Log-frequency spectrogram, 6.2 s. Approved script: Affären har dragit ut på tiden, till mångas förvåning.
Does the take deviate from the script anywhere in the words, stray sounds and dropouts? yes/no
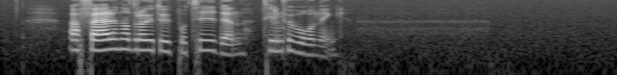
yes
